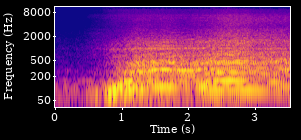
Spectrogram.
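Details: Customer's freshened LS7 V8 (re-ringed, new bearings, heads redone, new port-matched intake, same cam) on the dyno before a final 6,500 rpm pull; rises from a rumbling idle into a hard even pull, no knocks or misses, healthy at full throttle.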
